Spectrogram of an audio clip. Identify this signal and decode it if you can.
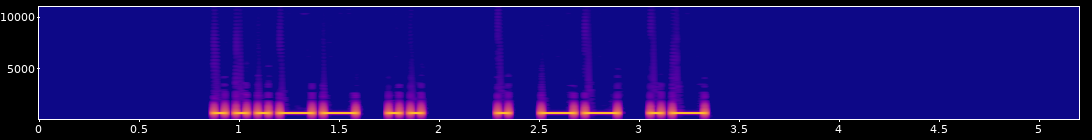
Morse code, heard as a keyed tone, about 22 wpm, 700 Hz. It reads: 3I EMA
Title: Winter Field Day Exchanges Encore 22wpm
